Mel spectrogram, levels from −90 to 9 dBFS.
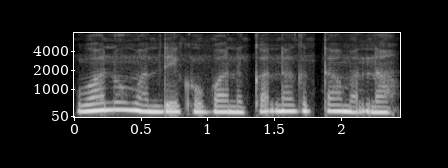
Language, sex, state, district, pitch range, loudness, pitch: Garo, female, Meghalaya, South Garo Hills, 200-225 Hz, -12 LUFS, 215 Hz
